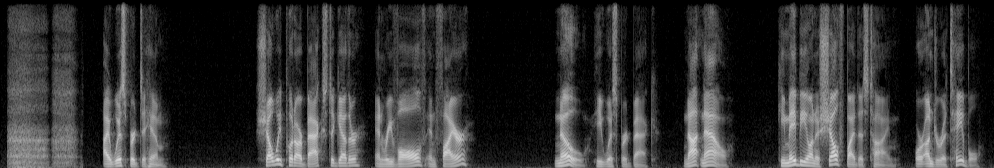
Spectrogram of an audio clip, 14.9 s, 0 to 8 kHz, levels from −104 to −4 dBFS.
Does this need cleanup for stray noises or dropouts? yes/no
yes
